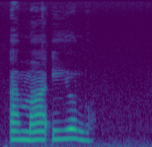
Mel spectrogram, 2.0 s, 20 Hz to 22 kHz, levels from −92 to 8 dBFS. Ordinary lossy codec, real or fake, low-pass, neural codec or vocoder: none; real; none; none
